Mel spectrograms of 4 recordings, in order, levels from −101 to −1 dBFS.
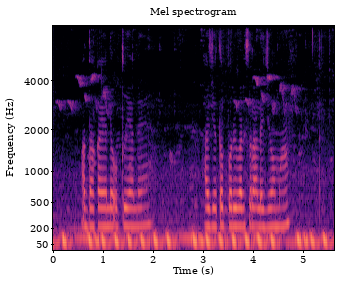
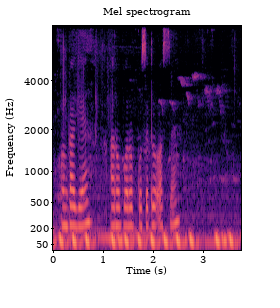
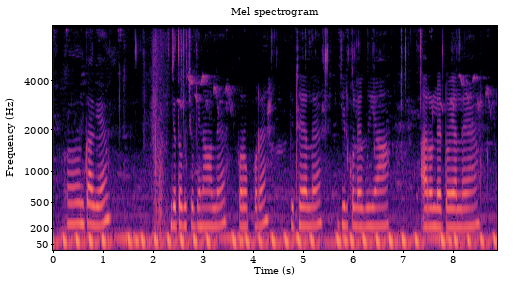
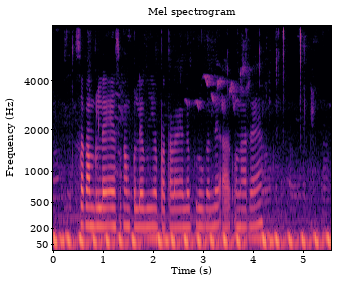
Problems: background conversations at intervals, low volume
